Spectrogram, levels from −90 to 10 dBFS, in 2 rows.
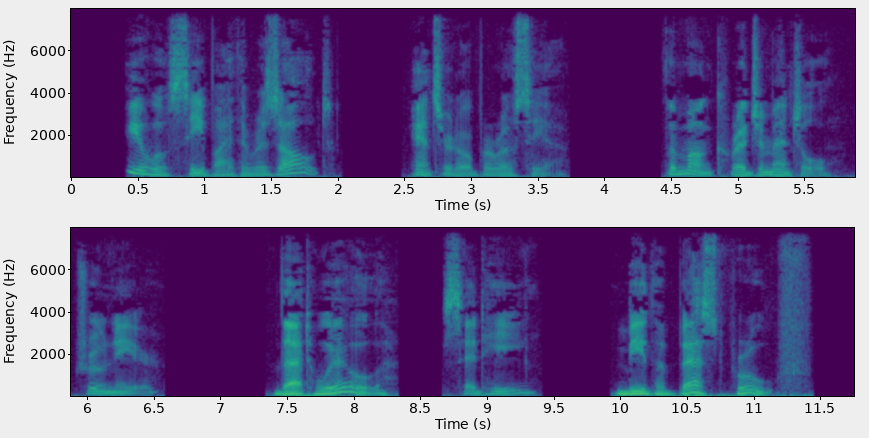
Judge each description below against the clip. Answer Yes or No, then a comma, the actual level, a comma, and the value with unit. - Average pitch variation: Yes, average, 3.7 semitones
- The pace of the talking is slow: Yes, slow, 105 wpm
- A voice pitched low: Yes, low, 115 Hz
